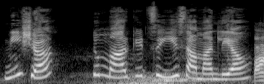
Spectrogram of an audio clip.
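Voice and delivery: high, bossy order; bossy sister-in-law. Acted. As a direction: boss her around.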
